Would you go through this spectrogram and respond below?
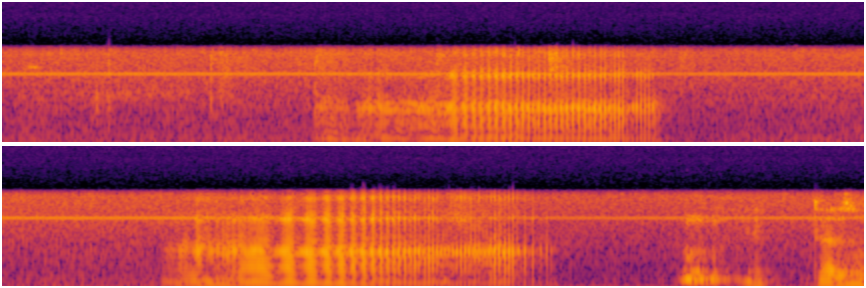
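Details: A female dog (Canis familiaris) gives two long, low, rattling purrs like soft snoring while being picked up or petted, lying motionless.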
